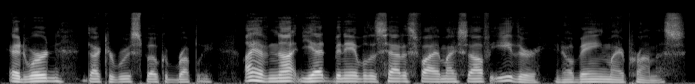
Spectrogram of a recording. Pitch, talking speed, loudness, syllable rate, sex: 130 Hz, 165 wpm, -19 LUFS, 5.2 syllables/s, male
